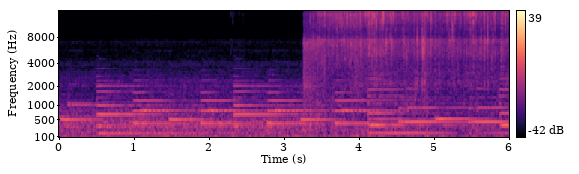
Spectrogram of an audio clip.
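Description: Slices of cooked glutinous rice shallow-frying in hot oil in a pan: a sizzle that starts suddenly about three seconds in, over background music.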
